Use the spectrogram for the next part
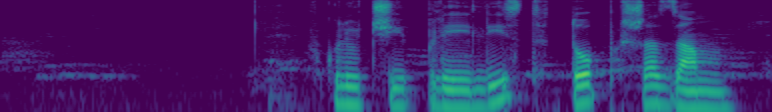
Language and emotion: Russian, neutral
